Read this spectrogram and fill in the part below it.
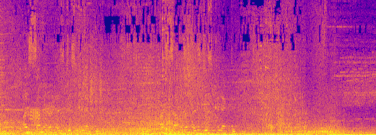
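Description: A large crystal structure explodes with a loud crackling roar.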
